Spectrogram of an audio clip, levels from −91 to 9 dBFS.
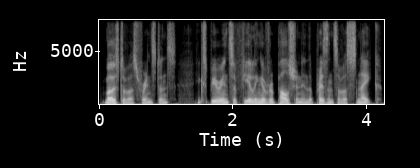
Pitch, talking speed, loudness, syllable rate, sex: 130 Hz, 225 wpm, -19 LUFS, 7.0 syllables/s, male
